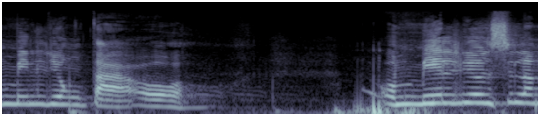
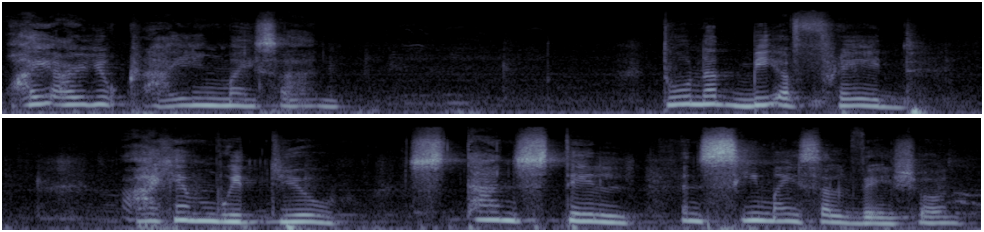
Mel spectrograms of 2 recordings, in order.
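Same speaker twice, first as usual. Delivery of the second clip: soft, slow, tender reassurance; comforting; 8 dB quieter, slower than usual. Acted. The Lord to his crying son Moses, soft and comforting. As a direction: console gently, leaving room between phrases. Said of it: "Hindi siya pinagagalitan".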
